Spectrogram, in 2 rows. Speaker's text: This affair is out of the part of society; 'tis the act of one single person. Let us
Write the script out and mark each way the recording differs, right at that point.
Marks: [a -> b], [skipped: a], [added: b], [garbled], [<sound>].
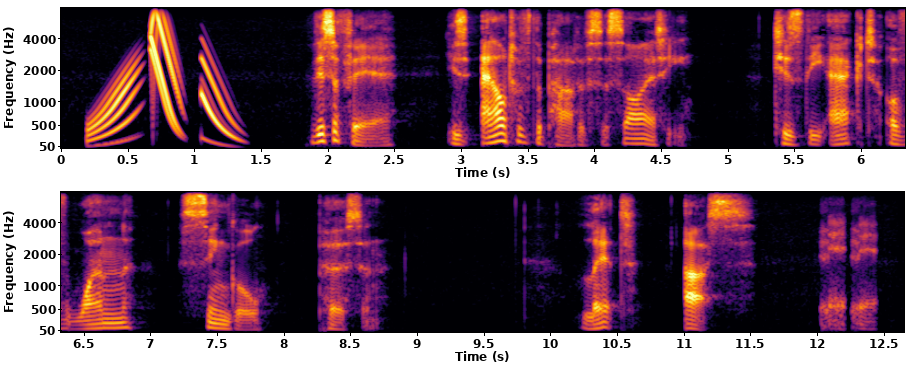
[chirp] This affair is out of the part of society; 'tis the act of one single person. Let us [laugh]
